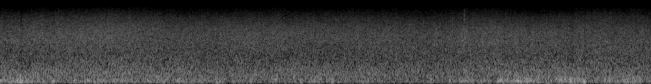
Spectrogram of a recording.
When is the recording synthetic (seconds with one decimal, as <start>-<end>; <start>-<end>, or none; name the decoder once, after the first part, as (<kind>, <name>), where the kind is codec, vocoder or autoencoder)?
none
